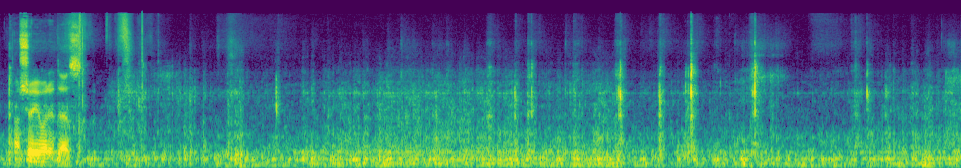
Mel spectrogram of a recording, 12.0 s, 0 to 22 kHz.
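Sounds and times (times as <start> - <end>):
air compressor running: 0.0 - 12.0
sharp clicks and ticks: 3.3 - 11.9.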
